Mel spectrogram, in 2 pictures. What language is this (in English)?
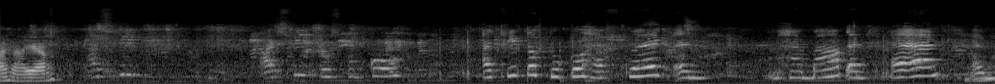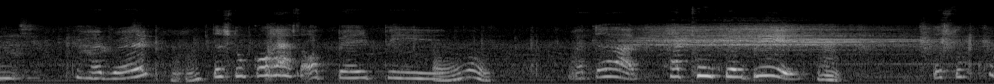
Indonesian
